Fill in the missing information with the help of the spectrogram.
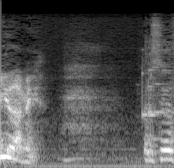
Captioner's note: sigh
